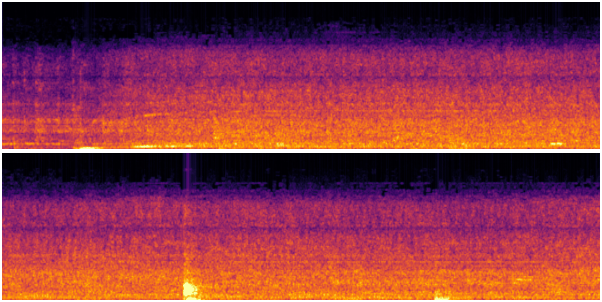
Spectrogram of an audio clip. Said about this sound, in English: Did it literally just take me down? Yeah. The vacuum cleaner sucked my song.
